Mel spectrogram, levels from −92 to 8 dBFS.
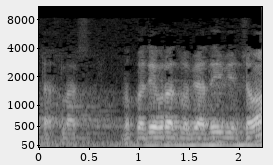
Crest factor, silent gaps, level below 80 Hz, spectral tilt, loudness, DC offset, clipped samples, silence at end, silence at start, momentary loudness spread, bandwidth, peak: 14 dB; none; -32 dBFS; -7.5 dB/octave; -21 LUFS; under 0.1%; under 0.1%; 0 s; 0 s; 16 LU; 8 kHz; -6 dBFS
